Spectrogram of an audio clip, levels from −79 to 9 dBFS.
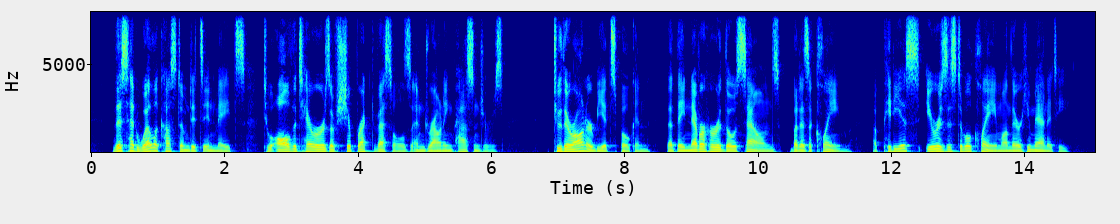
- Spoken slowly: No, average, 150 wpm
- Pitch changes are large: Yes, wide, 5.7 semitones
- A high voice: No, low, 105 Hz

